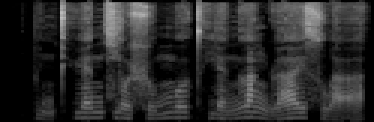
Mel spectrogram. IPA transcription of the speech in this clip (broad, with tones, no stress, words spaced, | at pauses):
pḭ˨˩ŋt̪ʰɥɛ˥nɕjo˨ʊ̯ ʂu˧˥mo˥ʊ̯t̪ʰjɛ˧˥nlɑ˥˩ŋ ɻa˥ɪ̯ swä̰˨˩˦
